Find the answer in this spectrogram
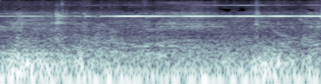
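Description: A steady high-pitched tone starting under a second in and held to the end, over a low, even rumble of outdoor background noise.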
